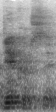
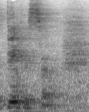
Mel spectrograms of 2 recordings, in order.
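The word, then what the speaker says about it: Dickinson: Janice Dickerson so her name is really not Dickerson it's Dickerson dick that's what it is is Dickenson Janice Dickenson is doing Celebrity Big Brother over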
